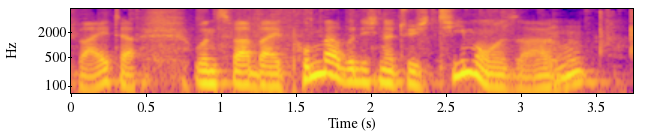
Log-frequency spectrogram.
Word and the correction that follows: Timon: Ja, und oh, Timon, ja, das war falsch aus, war so ein bisschen ja, slangmäßig ausgesprochen.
